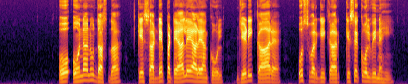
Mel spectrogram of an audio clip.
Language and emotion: Punjabi, neutral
